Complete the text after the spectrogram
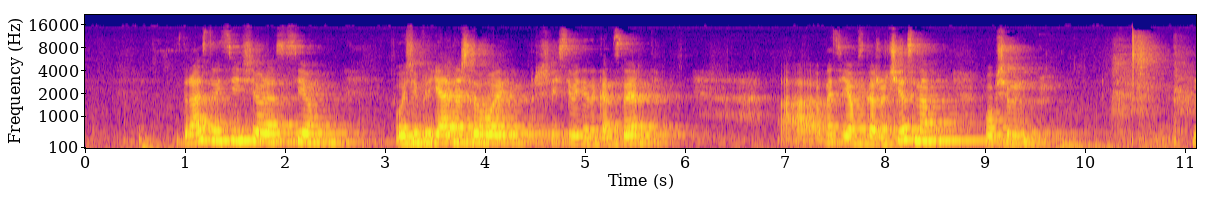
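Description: A woman sings into a microphone, heard through loudspeakers in a large hall.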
